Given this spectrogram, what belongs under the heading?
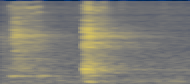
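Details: A single strong cough burst after a quiet breath, acted as an effective cough after counted one-two-three deep breaths to bring up phlegm, by a role-play patient in a nursing training video.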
